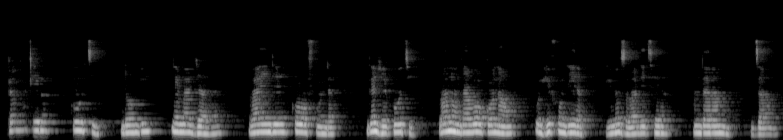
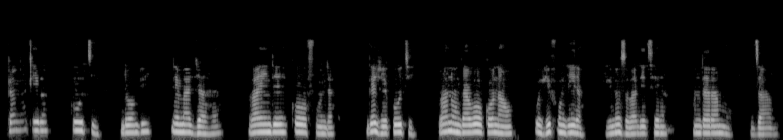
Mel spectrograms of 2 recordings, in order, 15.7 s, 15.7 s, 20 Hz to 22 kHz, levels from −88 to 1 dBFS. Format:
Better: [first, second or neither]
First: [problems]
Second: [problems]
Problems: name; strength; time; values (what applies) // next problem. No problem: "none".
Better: second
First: room echo; dies away in 0.5 s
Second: none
